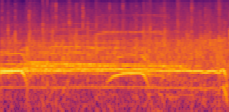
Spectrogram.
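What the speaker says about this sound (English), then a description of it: "Your claps will tell us." An audience at a live debate claps and cheers to vote. A dense burst of applause runs throughout, mixed with sustained whoops and voices from the crowd.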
